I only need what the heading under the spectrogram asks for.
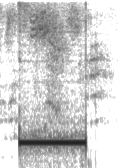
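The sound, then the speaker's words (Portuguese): A telephone ringback tone heard while a call is ringing through, unanswered: one steady, mid-pitched electronic beep lasting about a second, loud and alone. “Tô, mas não tá falando. Tá chamando só.”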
